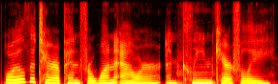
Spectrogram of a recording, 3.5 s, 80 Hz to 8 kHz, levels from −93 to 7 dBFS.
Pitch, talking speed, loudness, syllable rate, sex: 235 Hz, 155 wpm, -15 LUFS, 4.6 syllables/s, female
